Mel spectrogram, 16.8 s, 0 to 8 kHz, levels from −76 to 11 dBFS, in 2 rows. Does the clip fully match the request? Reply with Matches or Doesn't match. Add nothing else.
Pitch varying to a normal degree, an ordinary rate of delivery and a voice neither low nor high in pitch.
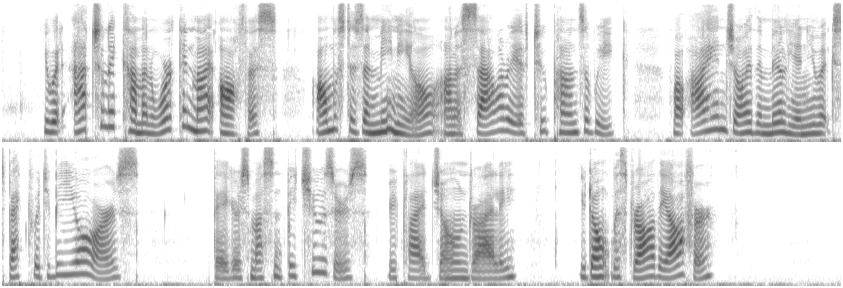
Doesn't match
